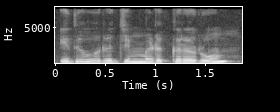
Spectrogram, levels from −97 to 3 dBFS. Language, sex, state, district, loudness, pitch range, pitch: Tamil, female, Tamil Nadu, Nilgiris, -12 LUFS, 195-230 Hz, 210 Hz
